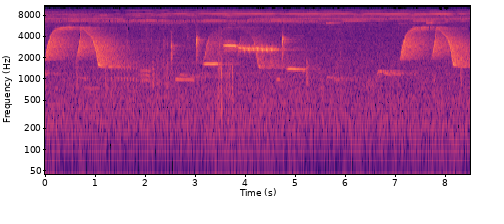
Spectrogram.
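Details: Musician wren (Cyphorhinus arada), song.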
